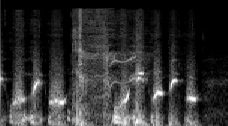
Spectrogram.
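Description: A person whistling a quick series of short, clear notes, some rising and some falling in pitch, with a brief breathy gap partway through and a near-silent end.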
